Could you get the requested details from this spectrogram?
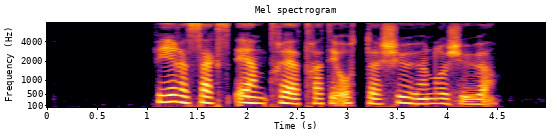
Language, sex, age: Norwegian, female, 30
